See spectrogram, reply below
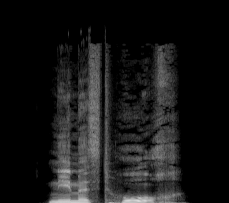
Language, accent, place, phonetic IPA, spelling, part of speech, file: German, Germany, Berlin, [ˌneːməst ˈhoːx], nehmest hoch, verb, De-nehmest hoch.ogg
- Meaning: second-person singular subjunctive I of hochnehmen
